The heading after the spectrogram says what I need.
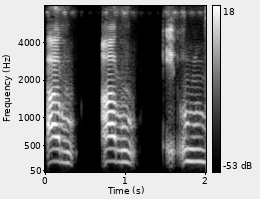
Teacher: कैसे? अर अर one time तकरार आनी चाहिए आपकी। इससे ज्यादा तकरार नहीं होनी चाहिए।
